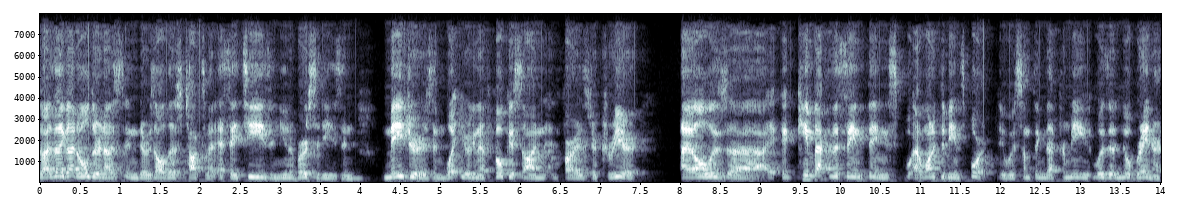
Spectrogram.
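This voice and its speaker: A man talks at a fairly quick pace in an American accent, with a medium pitch. He has an ordinary speaking voice with fairly even intonation. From US West Coast, California. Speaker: sports management consultant. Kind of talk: webinar talk. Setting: online webinar. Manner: many fillers and false starts.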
